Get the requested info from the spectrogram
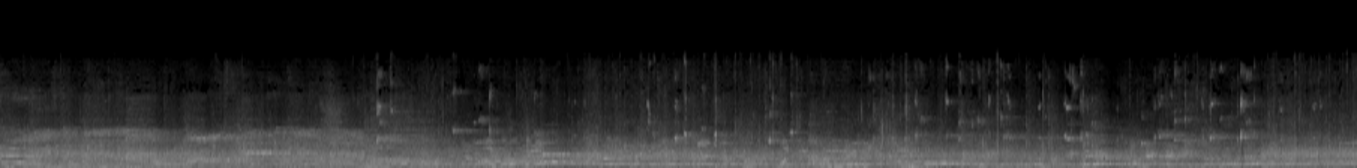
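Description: Crowd chatter in a gymnasium with a basketball bouncing on the hardwood court during play, echoing in the hall.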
